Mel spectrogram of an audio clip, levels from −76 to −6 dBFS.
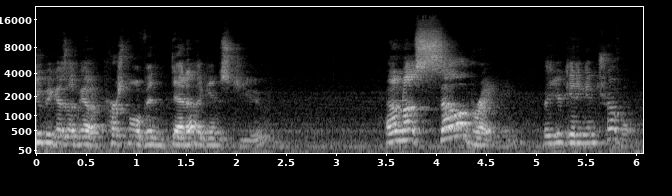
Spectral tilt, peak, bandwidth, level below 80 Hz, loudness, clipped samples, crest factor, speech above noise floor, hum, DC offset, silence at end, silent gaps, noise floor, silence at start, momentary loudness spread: -3.5 dB/octave; -8 dBFS; 16.5 kHz; -52 dBFS; -24 LUFS; under 0.1%; 18 dB; 21 dB; none; under 0.1%; 0 s; none; -45 dBFS; 0 s; 16 LU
